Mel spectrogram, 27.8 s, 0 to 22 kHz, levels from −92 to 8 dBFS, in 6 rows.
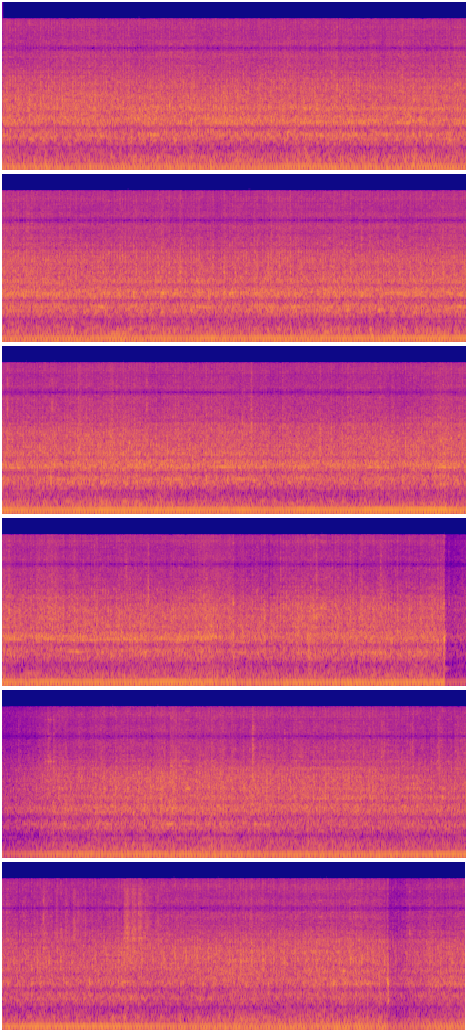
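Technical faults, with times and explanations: Throughout: imaging from sample-and-hold upsampling. Each sample appears simply held until the next, which fits audio raised from a 16 kHz rate with no smoothing filter. The spectrum is mirrored above 8 kHz, filling 8 to 16 kHz at about 12 dB below the signal and adding a bright metallic fizz that rises and falls with the sound. A spectrogram shows that band as a reflected copy whose lines slope opposite to the real ones, and the zoomed waveform shows small staircase steps.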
